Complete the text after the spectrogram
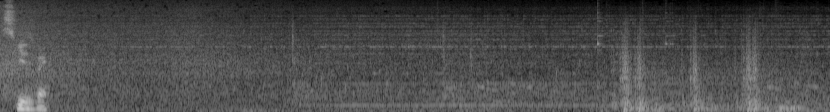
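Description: Short electronic game sounds thud and chime.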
